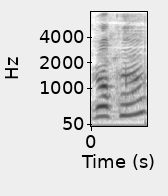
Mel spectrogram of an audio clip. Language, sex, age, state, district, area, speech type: Nepali, female, 45-60, West Bengal, Jalpaiguri, urban, read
